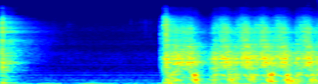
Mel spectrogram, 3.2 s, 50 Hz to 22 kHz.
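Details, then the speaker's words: Honda K24-swapped sandrail, on a new engine harness and ECU: a quiet stretch, then a labored, uneven starter churn at about two and a half turns per second that never catches; slow cranking from a nearly dead battery, jumper assistance followed. "battery's pretty near dead. Let's get us a little assistance here."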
